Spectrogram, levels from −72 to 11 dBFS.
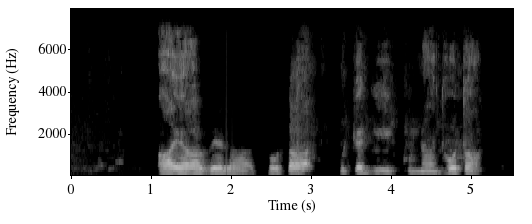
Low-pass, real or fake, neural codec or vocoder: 7.2 kHz; real; none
